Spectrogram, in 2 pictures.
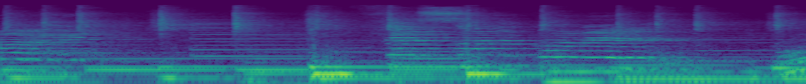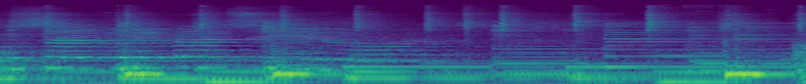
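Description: Live Haitian twoubadou music: an acoustic guitar strummed in a steady rhythm with a hand drum and shaken maracas, and a man singing over them.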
